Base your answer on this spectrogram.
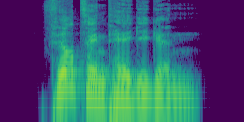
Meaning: inflection of vierzehntägig: 1. strong genitive masculine/neuter singular 2. weak/mixed genitive/dative all-gender singular 3. strong/weak/mixed accusative masculine singular 4. strong dative plural
- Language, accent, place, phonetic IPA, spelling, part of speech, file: German, Germany, Berlin, [ˈfɪʁt͡seːnˌtɛːɡɪɡn̩], vierzehntägigen, adjective, De-vierzehntägigen.ogg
